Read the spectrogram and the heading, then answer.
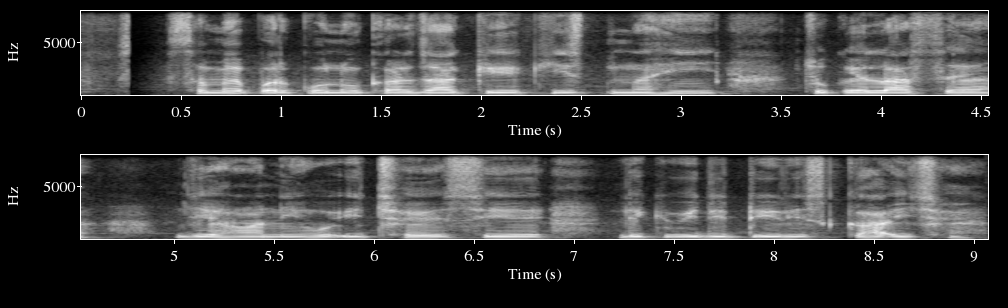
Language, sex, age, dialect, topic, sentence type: Maithili, male, 18-24, Bajjika, banking, statement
